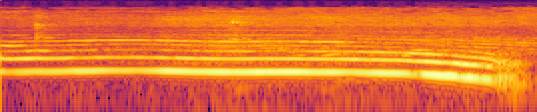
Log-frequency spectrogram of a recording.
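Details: Household dog vocalising at its humans in a steady, even howl held for nearly two seconds, then bending sharply downward at the end, with a faint room hum behind.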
